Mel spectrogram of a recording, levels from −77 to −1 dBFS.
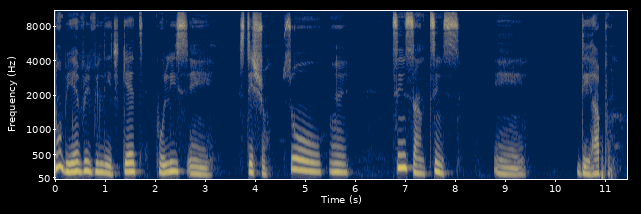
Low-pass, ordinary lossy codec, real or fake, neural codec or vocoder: none; none; real; none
